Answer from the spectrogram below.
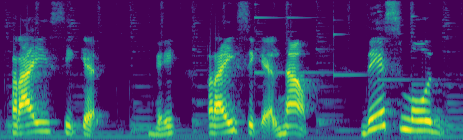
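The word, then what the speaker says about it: traysikel: you will write down the word so tricycle is spelled as t r a y s i k e l so you say tricycle okay tricycle now this mod of of transportation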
